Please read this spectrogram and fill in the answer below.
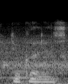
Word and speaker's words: Тюкалинск: Впереди, примерно в 40 километрах, город Тюкалинск.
